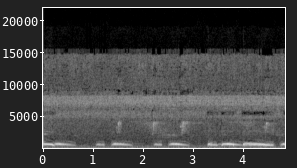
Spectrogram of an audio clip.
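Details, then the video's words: Spotted dove lure call meant to draw in males and females, two birds calling together: low cooing notes in short and drawn-out downslurred phrases, coming in overlapping bursts with faint hiss behind. "Suara Pikat burung Tekukur Mp3 Doble Suara Paling Ampuh jantan betina Mendekat"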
